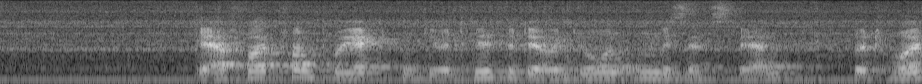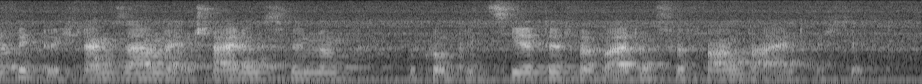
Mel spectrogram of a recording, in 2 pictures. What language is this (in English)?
German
